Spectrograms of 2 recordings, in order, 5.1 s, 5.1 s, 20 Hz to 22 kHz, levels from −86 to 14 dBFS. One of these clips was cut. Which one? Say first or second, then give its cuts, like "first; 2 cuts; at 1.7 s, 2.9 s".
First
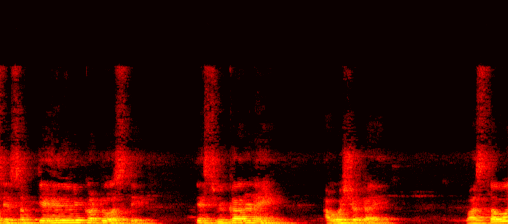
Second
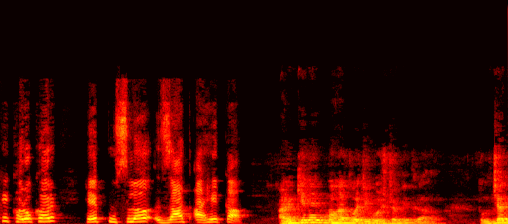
second; 1 cut; at 2.6 s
